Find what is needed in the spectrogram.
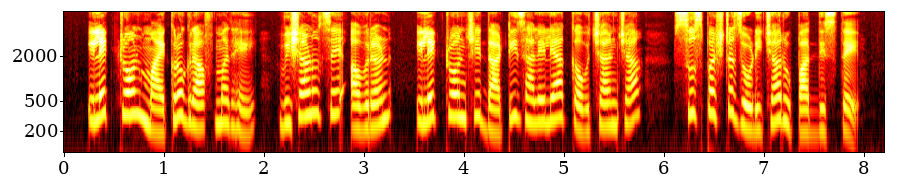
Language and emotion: Marathi, neutral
